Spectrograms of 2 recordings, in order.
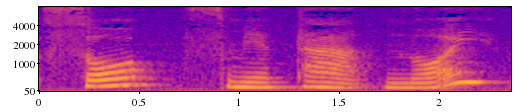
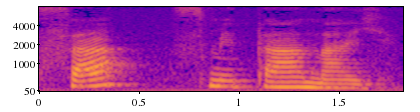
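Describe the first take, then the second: First: The unstressed vowels sound like a clear 'o'. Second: The unstressed vowels sound like an 'a'. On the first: "wenn man das jetzt so ausspricht, wie man es schreibt" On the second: "wenn man es normal ausspricht, ein bisschen übertrieben"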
